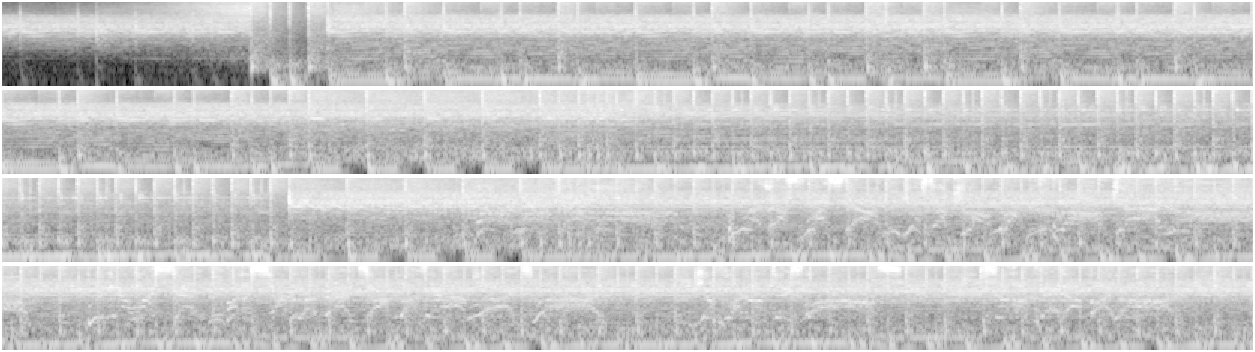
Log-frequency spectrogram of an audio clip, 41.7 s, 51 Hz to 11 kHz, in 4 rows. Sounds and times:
Music: 0:00.0 - 0:41.7.

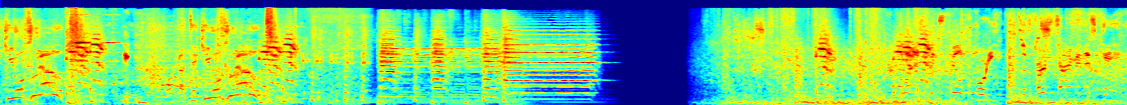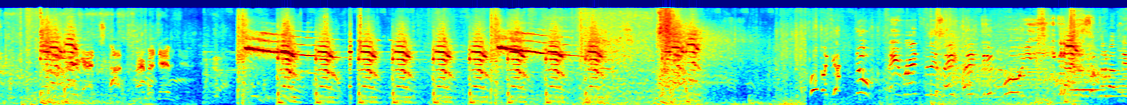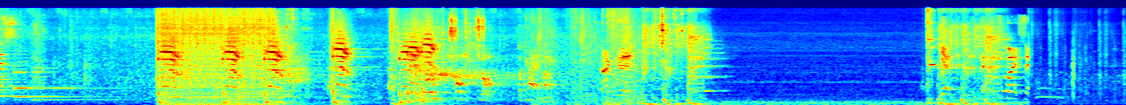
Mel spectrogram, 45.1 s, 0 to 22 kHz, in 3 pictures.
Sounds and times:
Speech: 0:00.0 - 0:00.9, 0:02.2 - 0:03.6, 0:12.0 - 0:15.0, 0:25.8 - 0:30.3, 0:42.5 - 0:43.8.

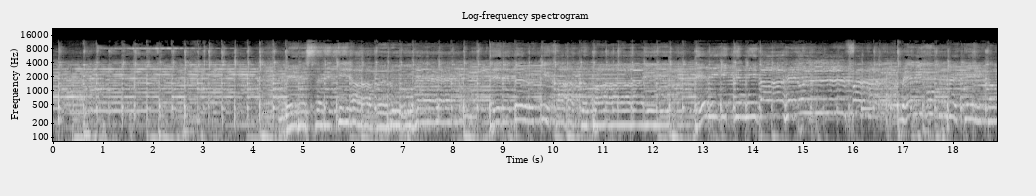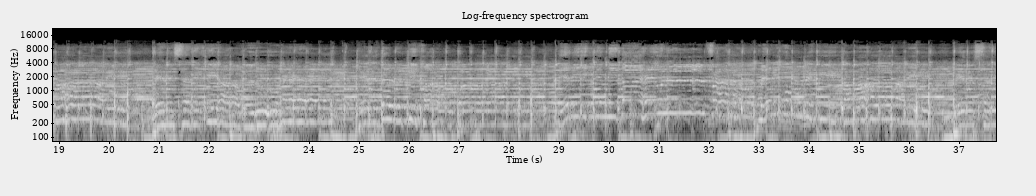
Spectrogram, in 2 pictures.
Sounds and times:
Middle Eastern music: 0:00.0 - 0:37.7.

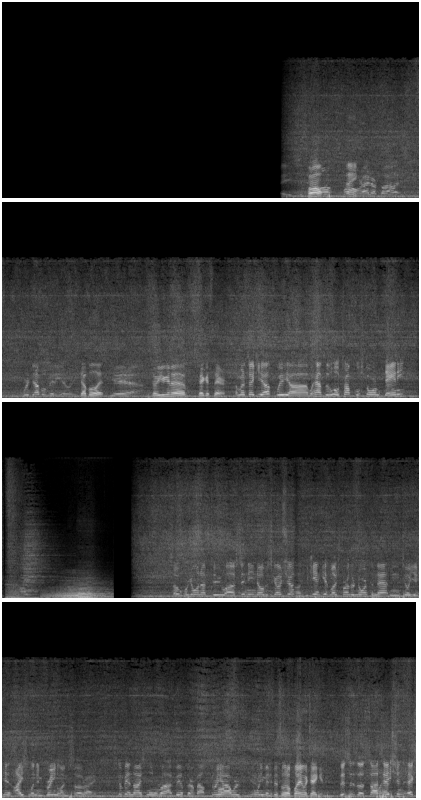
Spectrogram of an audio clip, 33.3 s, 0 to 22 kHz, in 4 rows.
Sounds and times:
Speech: 0:05.6 - 0:08.0, 0:08.7 - 0:16.4, 0:20.0 - 0:33.3
Outside, urban or manmade: 0:05.6 - 0:33.3
Music: 0:16.8 - 0:18.9.

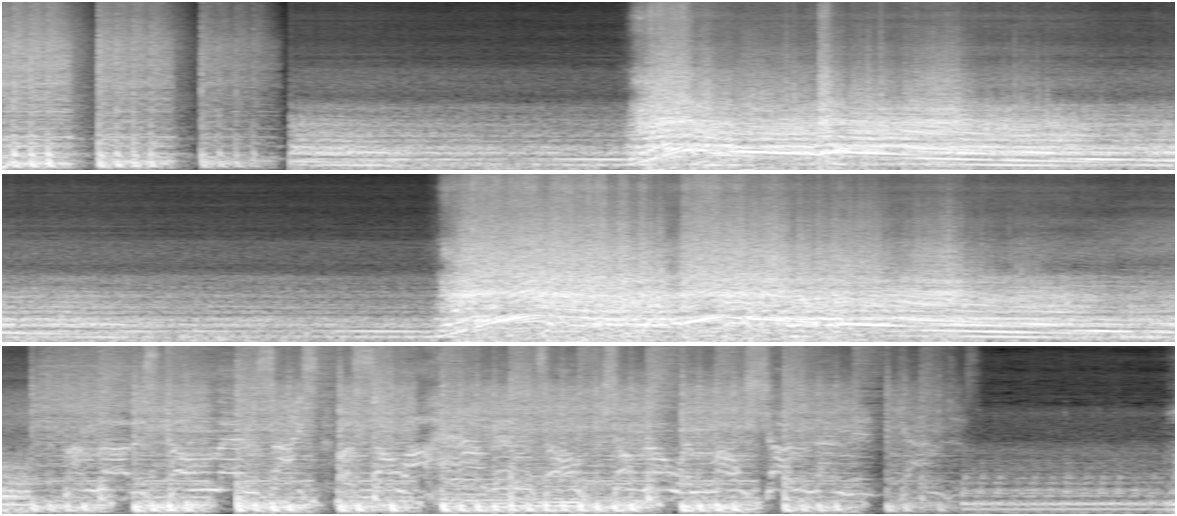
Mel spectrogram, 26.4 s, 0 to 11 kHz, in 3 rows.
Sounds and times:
Car: 0:00.0 - 0:26.3
Outside, urban or manmade: 0:00.0 - 0:26.3
Accelerating, revving, vroom: 0:04.7 - 0:08.2, 0:12.0 - 0:17.1.

